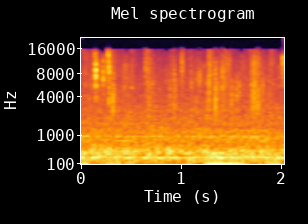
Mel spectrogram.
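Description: Spiked uncapping roller rolled across a frame of capped honeycomb, its needles piercing the beeswax cappings with a faint run of tiny crackling clicks.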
